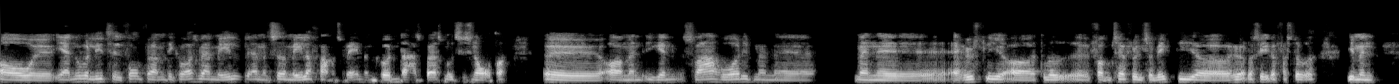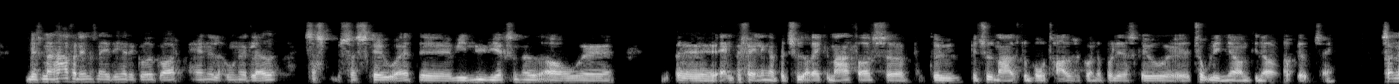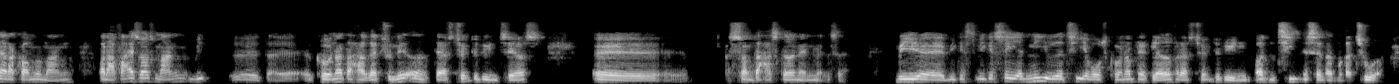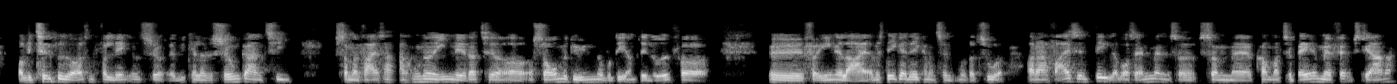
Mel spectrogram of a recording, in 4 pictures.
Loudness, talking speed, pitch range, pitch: -16 LUFS, 250 wpm, 105-125 Hz, 115 Hz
